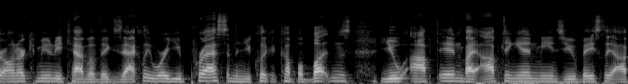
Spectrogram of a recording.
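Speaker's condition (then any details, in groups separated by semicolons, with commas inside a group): No condition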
